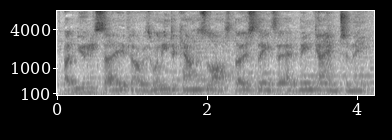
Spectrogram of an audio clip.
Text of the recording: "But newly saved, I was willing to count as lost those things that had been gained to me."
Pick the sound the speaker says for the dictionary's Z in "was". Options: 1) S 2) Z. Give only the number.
2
